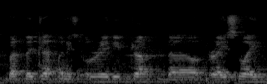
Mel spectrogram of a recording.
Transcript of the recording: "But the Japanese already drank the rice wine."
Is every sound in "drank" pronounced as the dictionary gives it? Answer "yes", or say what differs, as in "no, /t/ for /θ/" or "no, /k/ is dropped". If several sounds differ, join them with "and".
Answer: no, /ŋ/ is dropped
